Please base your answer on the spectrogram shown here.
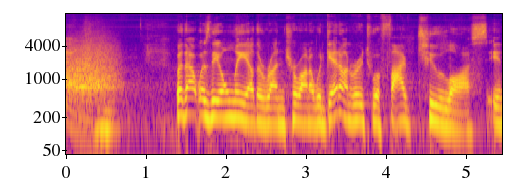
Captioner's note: applause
